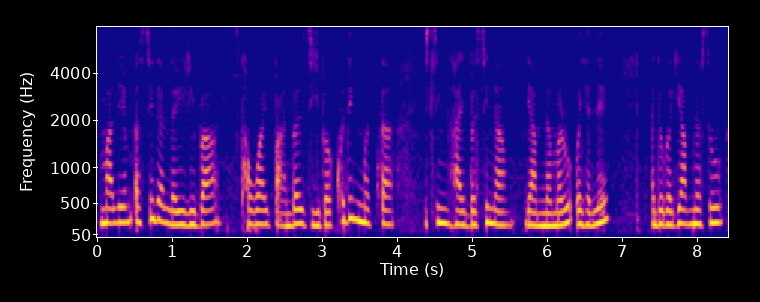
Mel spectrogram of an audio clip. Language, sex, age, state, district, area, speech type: Manipuri, female, 18-30, Manipur, Tengnoupal, rural, spontaneous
